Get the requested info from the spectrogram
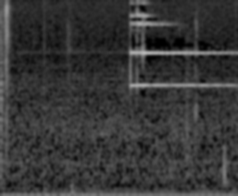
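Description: A single bright ding, a bell-like chime sound effect, strikes about one and a half seconds in and keeps ringing, over a low steady hum.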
